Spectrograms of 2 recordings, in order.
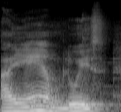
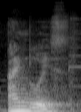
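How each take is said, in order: First: "I" and "am" are said as two words. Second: "I" and "am" are joined into one syllable. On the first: "a veces no decimos I am Luis" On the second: "sino simplemente I'm Luis"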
